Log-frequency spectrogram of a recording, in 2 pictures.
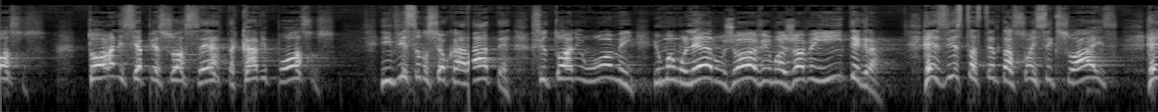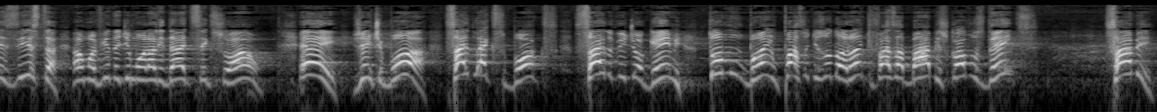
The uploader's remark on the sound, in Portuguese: Celebração ao vivo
